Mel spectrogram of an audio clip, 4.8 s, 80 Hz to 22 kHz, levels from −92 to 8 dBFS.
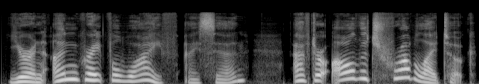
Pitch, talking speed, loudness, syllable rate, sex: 245 Hz, 150 wpm, -17 LUFS, 4.5 syllables/s, female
